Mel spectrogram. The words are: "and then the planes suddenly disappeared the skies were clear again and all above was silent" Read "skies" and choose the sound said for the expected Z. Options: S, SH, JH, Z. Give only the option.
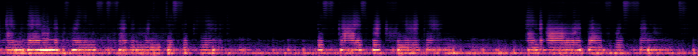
Z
